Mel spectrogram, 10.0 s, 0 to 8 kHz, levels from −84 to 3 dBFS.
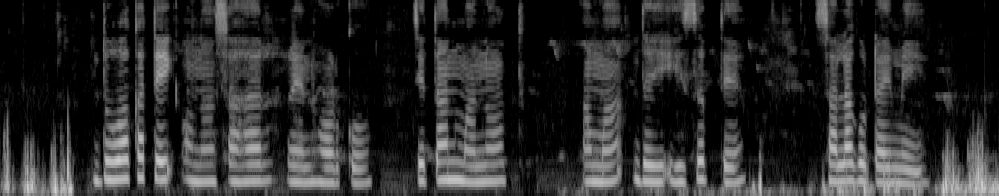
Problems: none marked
